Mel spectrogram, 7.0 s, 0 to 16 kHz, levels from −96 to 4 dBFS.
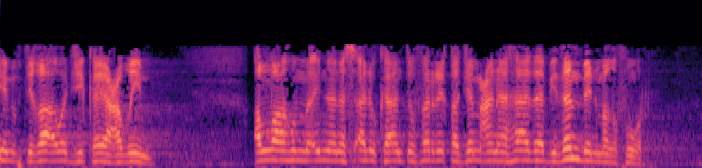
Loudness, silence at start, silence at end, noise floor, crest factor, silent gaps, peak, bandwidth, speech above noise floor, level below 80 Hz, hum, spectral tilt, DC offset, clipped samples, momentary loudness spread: -22 LUFS; 0 s; 0.55 s; -51 dBFS; 22 dB; none; -2 dBFS; 6 kHz; 29 dB; -54 dBFS; none; -7 dB/octave; under 0.1%; under 0.1%; 8 LU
